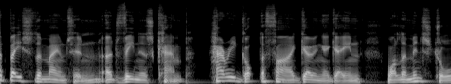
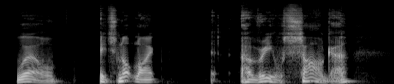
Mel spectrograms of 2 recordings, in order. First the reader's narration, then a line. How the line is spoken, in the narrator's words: said evil Harry hoarsely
